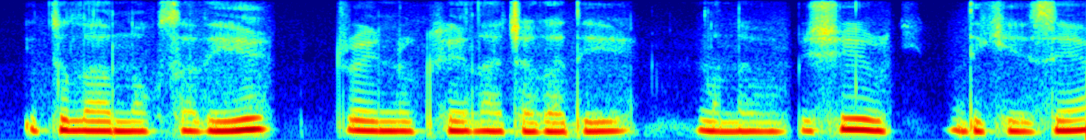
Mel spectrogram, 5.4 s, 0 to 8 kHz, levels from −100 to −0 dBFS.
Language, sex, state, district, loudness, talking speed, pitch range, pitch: Nagamese, female, Nagaland, Kohima, -15 LUFS, 120 wpm, 200-215 Hz, 205 Hz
